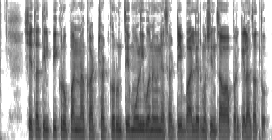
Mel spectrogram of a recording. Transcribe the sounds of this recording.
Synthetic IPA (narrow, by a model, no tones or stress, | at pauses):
ɕet̪at̪iːlpikɾopanːakaʈ̚t͡ɕʰaʈ̚kəɾuːnt̪emoɭiːbənəʋɳjasaʈiːbaləɾməɕiːnt͡saʋapəɾkelad͡zat̪o̰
